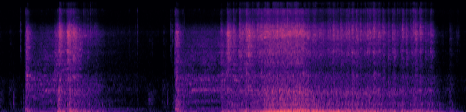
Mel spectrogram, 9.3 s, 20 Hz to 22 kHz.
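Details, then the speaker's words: 1972 Ford Maverick Grabber ex-drag car, owner-rebuilt 302 V8 with hand-lapped valves, first running after 30 years: cranks, catches, then revs with a strong, fairly even beat and no knock; running properly, though owner plans to add timing. "Oh, that's so exciting. Oh my gosh, that thing sounds mean."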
